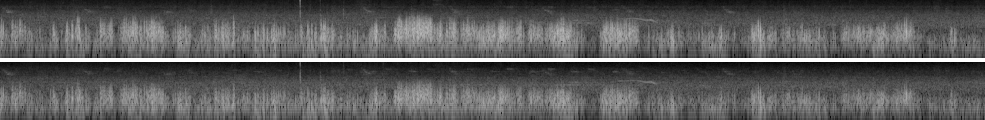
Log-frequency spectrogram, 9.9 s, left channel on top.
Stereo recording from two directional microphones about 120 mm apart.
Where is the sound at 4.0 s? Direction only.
35° left (ahead or behind).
